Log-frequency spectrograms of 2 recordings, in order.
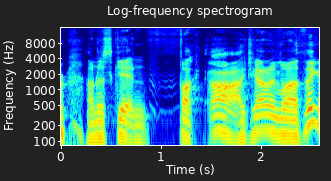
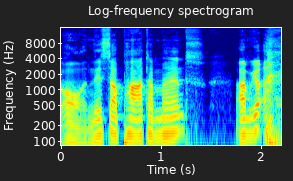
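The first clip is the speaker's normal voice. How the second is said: put-on Russian accent, faltering, only half held. The speaker acts out a man's line, in a faltering Russian accent. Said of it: "I cannot maintain a fucking Russian".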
